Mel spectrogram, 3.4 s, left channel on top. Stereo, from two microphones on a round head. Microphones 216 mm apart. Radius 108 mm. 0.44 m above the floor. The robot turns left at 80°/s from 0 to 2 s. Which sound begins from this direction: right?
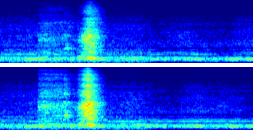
Sawing, at 0.5 s.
